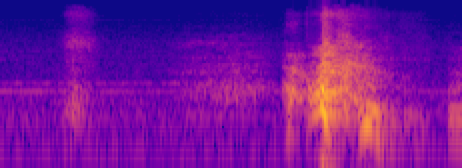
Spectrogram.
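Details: A soft breath in, a rising inhaled gasp, then one loud explosive sneeze burst: a single sneeze.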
